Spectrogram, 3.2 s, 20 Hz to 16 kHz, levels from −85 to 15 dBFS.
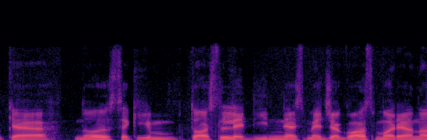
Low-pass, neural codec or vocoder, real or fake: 10.8 kHz; none; real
